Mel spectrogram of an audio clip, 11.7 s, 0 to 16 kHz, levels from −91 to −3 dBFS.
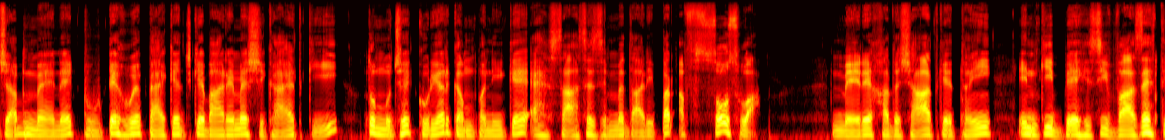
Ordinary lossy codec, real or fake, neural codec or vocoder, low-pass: none; fake; vocoder, 44.1 kHz, 128 mel bands every 256 samples, BigVGAN v2; 14.4 kHz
